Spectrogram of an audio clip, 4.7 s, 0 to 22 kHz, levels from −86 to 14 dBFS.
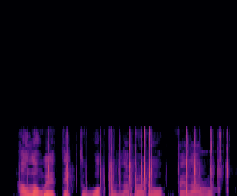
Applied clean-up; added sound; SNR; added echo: classical method spectral subtraction.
